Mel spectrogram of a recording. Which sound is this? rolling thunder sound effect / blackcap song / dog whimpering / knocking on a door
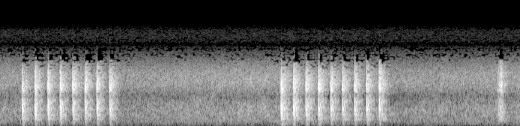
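knocking on a door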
